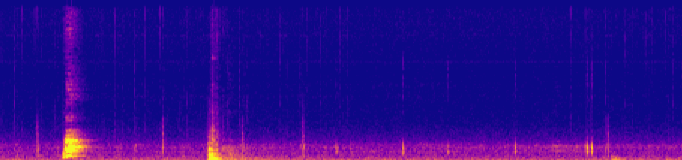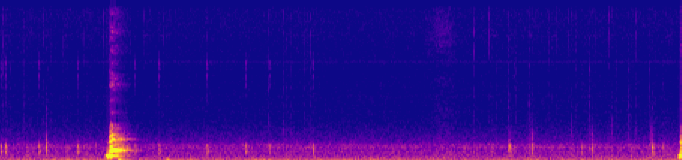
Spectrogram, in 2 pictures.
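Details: Maltese puppy giving sparse single barks spaced several seconds apart, sharp and mid-pitched, in a quiet small room with a low steady hum underneath.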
